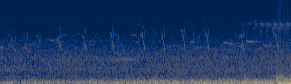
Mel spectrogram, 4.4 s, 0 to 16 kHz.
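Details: Ospreys at a nest at Loch of the Lowes, Scotland, on 22 May 2021, feeding with a third chick just hatched; a quick series of short, sharp chirps repeats about three times a second over a steady low wind rumble.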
